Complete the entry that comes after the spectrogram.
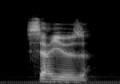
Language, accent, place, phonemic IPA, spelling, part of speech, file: French, France, Lyon, /se.ʁjøz/, sérieuse, adjective, LL-Q150 (fra)-sérieuse.wav
- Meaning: feminine singular of sérieux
